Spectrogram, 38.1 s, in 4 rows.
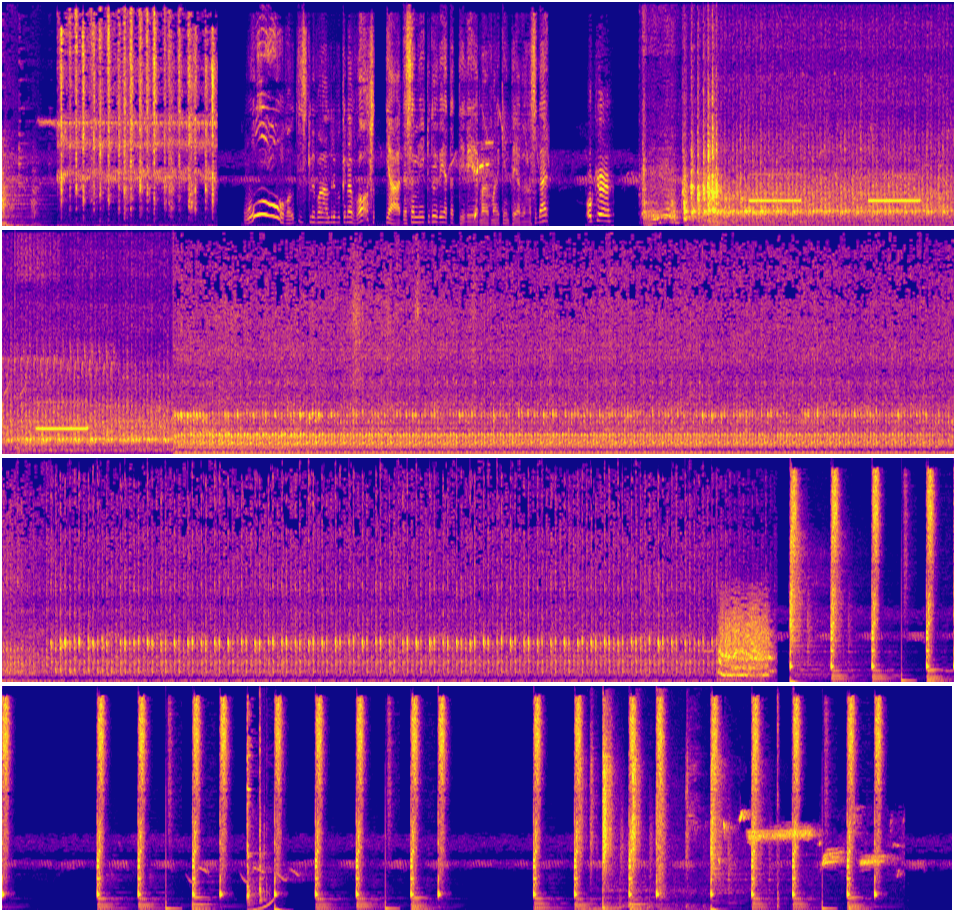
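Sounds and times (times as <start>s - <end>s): diesel tractor engine running: 6.4s - 26.8s.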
